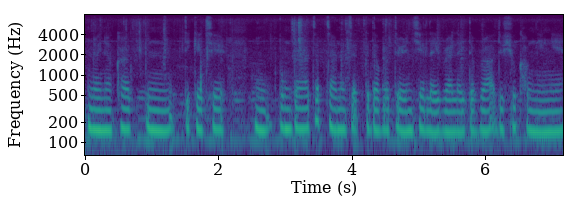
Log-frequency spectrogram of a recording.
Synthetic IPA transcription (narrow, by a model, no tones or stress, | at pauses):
nojnɐkʰɐ | tiket̚se | puŋtat͡ʃɐp̚t͡ʃanɐt͡ʃɐt̚ɡɐdɐbɐtɾenselɐjbɾalɐjtɐbɾaɐ̰dusukʰɐŋniŋe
